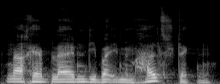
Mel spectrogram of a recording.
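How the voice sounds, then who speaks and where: A man doing a gentle grumbling giant. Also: medium pitch, fairly quick, natural voice. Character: gentle mumbling male giant, mixes up words.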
